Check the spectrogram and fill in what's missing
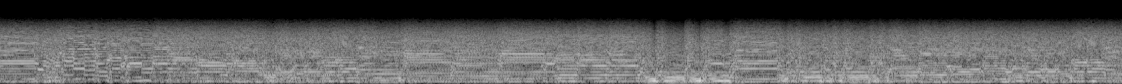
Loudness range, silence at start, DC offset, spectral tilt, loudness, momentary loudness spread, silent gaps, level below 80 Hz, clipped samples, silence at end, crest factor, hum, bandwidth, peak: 1 LU; 0 s; under 0.1%; -4.5 dB/octave; -17 LUFS; 1 LU; none; -48 dBFS; under 0.1%; 0 s; 12 dB; none; 9.6 kHz; -4 dBFS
